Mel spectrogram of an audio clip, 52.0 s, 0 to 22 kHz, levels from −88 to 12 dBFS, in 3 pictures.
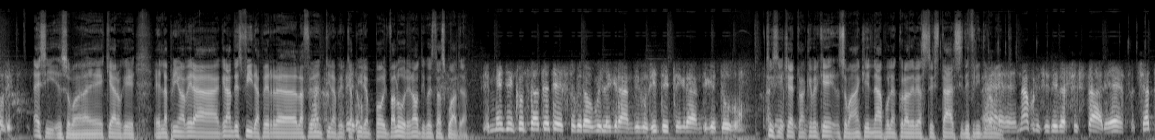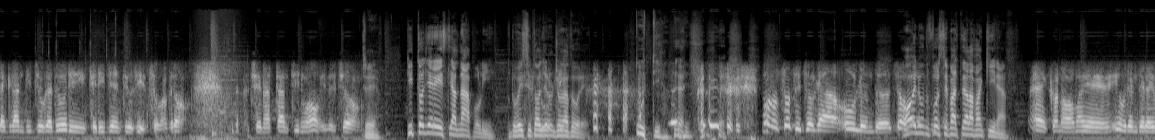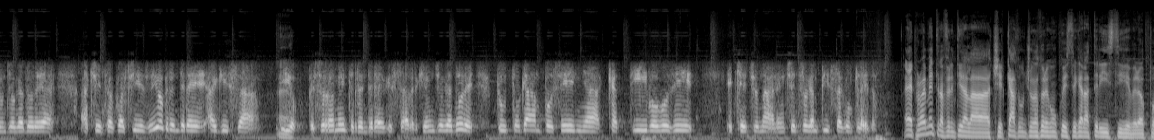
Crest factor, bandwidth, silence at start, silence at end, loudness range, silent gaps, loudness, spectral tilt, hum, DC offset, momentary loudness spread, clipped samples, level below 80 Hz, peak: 14 dB; 13.5 kHz; 0 s; 0 s; 3 LU; none; -16 LUFS; -6 dB/octave; none; under 0.1%; 7 LU; under 0.1%; -40 dBFS; -2 dBFS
